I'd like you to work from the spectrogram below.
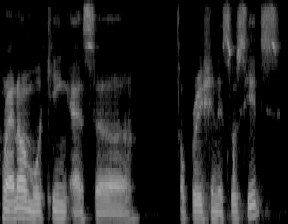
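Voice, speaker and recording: A thirty-year-old man working in industry, answering questions in a halting way with many fillers. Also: fairly low pitch. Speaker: interviewee, blockchain worker. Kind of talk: casual interview answers. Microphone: headset with studio mic.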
